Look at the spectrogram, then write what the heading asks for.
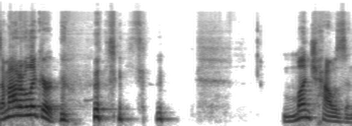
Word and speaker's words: Munchausen: Munchausen, that's how you pronounce it.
